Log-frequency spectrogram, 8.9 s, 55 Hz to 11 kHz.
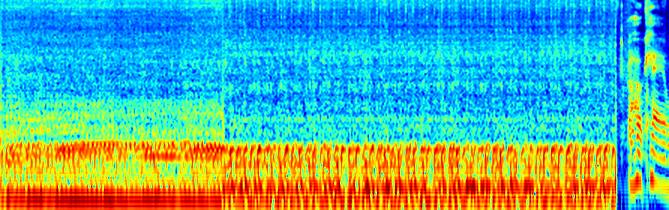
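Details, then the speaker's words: First start of a custom-built GS750 four-cylinder cafe racer with its new handmade exhaust, after a hydraulic clutch swap; carb jetting is still a guess pending tuning. Deep, loud burble settling into a steady beat, no knocks or misfires: normal running. "wow, it all works and we got it to run, which is sick. Sounds so cool with this exhaust."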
